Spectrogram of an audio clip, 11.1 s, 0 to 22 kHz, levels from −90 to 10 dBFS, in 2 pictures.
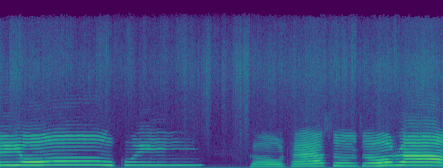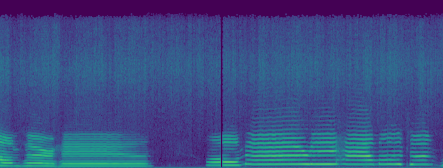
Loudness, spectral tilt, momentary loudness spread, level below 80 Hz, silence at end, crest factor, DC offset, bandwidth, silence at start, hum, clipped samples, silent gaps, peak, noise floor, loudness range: -22 LUFS; -1.5 dB/octave; 14 LU; -54 dBFS; 0 s; 18 dB; under 0.1%; over 20 kHz; 0 s; none; under 0.1%; none; -6 dBFS; -46 dBFS; 8 LU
